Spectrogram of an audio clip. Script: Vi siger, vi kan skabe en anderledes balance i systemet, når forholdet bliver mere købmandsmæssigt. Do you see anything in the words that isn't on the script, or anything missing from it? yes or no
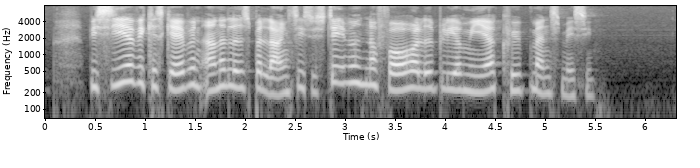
no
